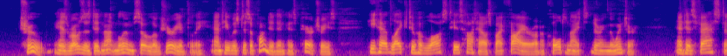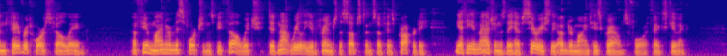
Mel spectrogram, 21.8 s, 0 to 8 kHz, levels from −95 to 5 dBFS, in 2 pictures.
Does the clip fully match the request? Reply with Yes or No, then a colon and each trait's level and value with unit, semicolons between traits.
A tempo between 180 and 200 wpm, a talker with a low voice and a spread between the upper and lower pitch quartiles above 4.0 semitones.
Yes: average, 190 wpm; low, 100 Hz; average, 4.6 semitones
